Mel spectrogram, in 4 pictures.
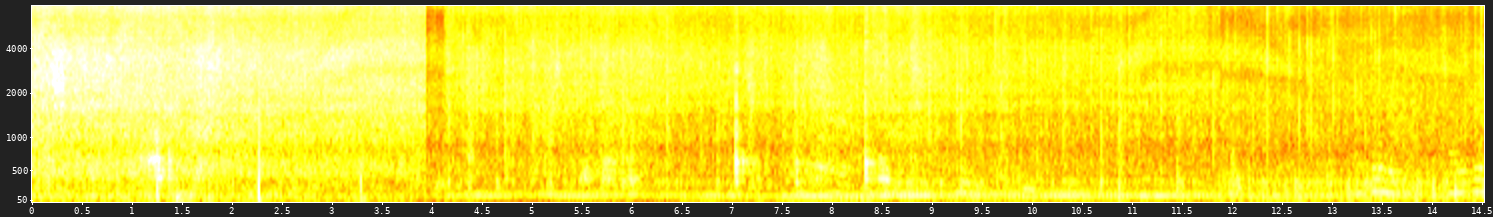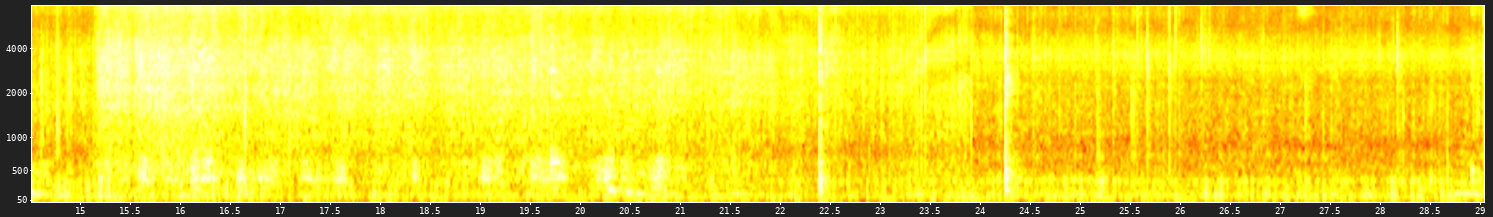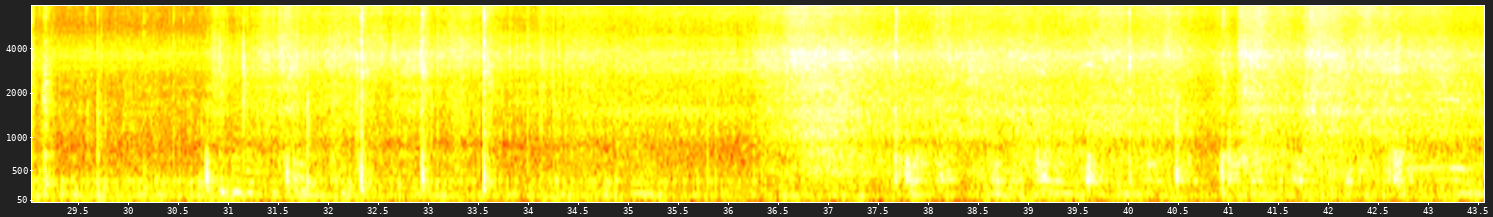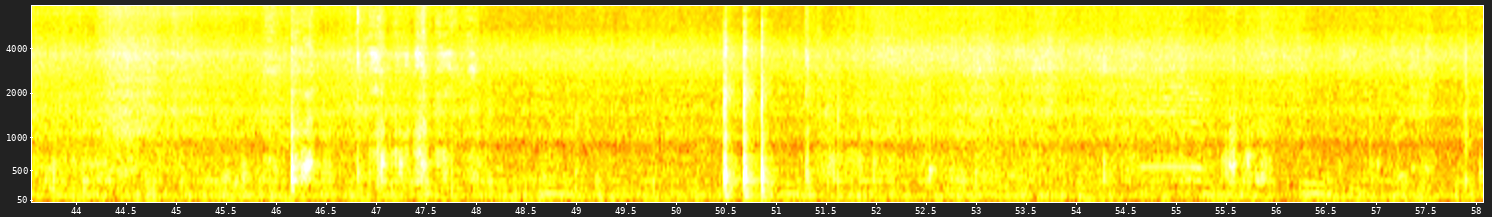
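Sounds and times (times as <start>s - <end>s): metal spatula scraping a pan: 0.0s - 2.4s, 4.3s - 9.8s, 15.1s - 22.6s, 36.3s - 48.2s, 51.3s - 56.2s
masala sizzling in a wok: 0.0s - 58.0s
spatula tapping on metal: 50.4s - 51.0s.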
